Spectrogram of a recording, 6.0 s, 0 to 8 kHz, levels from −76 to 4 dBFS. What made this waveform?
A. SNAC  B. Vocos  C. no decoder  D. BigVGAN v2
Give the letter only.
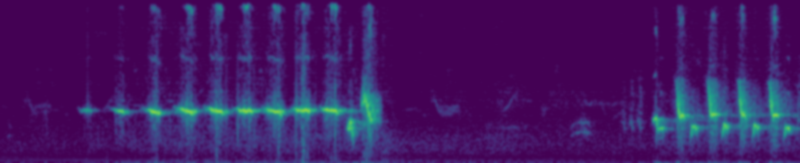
D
